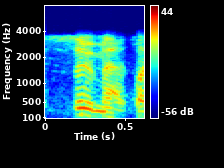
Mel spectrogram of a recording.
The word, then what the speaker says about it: Sue Metz: It's Sue Metz, like a boy named Sue in the New York Mets.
